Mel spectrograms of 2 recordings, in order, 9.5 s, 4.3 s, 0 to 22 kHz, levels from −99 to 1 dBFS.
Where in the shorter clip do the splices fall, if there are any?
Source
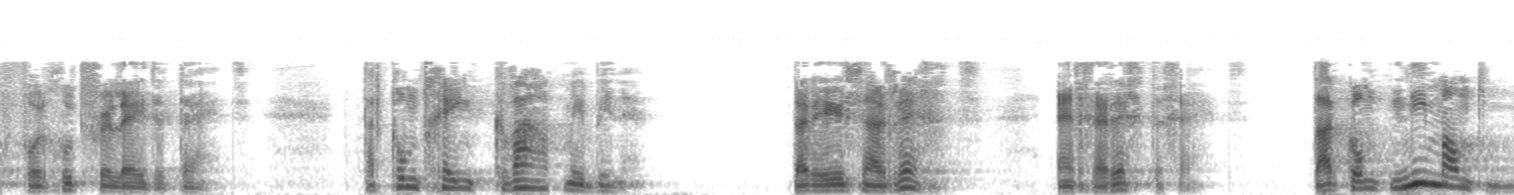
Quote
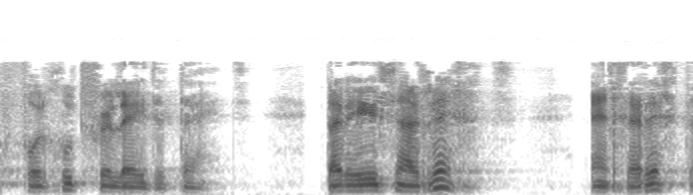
1.9 s

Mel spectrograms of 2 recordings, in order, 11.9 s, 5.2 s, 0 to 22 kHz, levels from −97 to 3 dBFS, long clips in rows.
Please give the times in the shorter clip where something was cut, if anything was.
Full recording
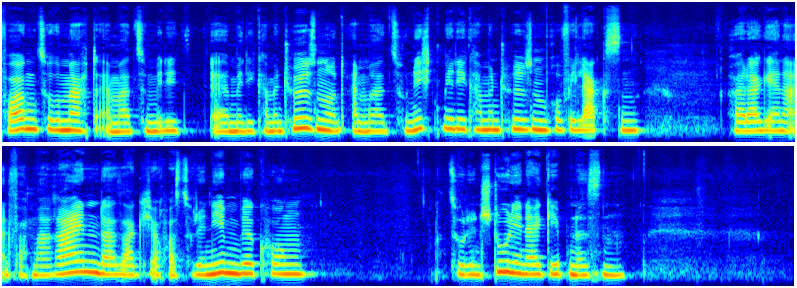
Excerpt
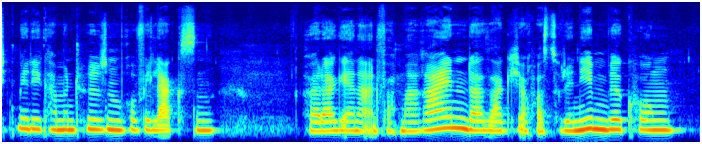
none

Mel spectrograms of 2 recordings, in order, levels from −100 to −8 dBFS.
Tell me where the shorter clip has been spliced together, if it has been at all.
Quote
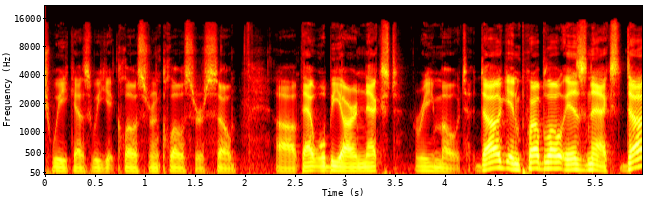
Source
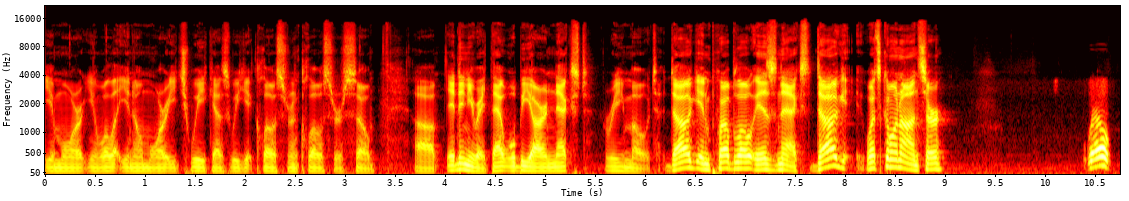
2.5 s

